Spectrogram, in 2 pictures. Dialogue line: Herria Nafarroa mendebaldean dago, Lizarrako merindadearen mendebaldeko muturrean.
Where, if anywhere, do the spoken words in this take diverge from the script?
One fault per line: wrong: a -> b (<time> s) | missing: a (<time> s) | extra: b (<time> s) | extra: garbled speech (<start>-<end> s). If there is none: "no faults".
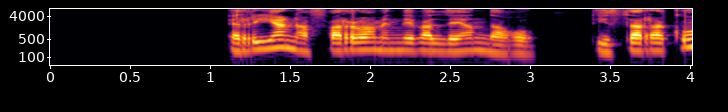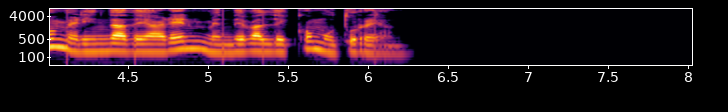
no faults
